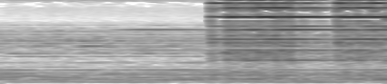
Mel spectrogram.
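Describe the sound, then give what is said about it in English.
A telephone bell rings loudly and continuously, a bright, buzzing metallic trill that grows fuller and harsher halfway through, with no voices. “The telephone rang, and the glass of bourbon slipped from my fingers, shattering in a mosaic haze.”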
